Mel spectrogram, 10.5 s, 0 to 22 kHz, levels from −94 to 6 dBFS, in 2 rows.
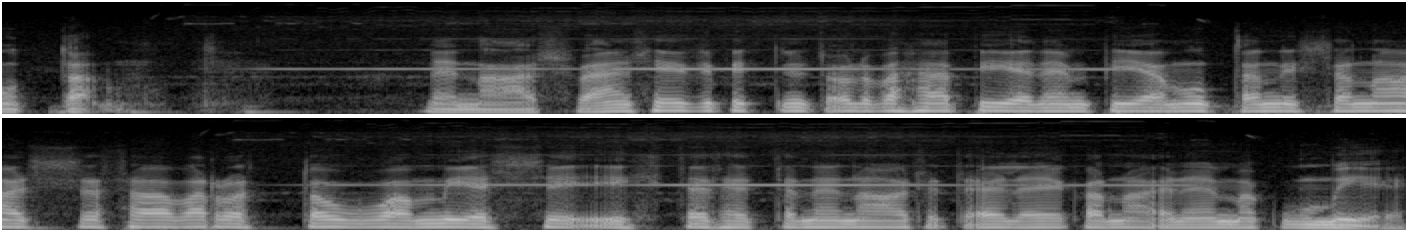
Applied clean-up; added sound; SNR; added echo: none; Wind instrument, woodwind instrument; 18 dB; none.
